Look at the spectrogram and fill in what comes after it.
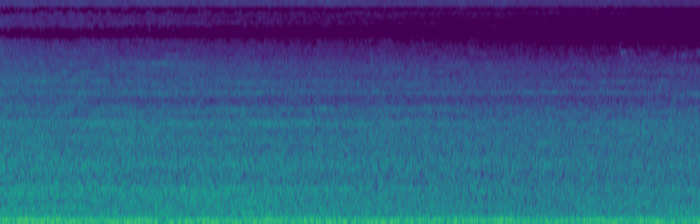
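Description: Autorack freight cars rolling away on the rails: a steady low rumble of wheels on track, slowly fading.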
